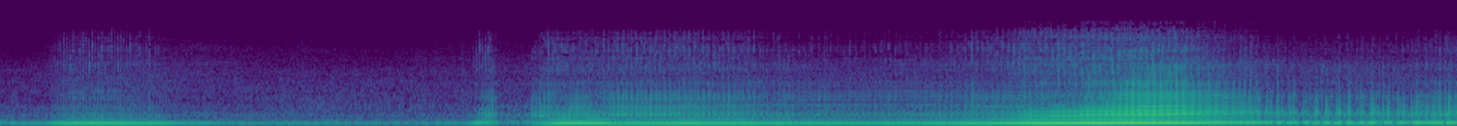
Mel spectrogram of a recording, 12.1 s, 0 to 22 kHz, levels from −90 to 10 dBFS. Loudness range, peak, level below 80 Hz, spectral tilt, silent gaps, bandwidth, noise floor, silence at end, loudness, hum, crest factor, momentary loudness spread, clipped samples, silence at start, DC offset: 14 LU; -8 dBFS; -58 dBFS; -8.5 dB/octave; none; 7.6 kHz; -48 dBFS; 0 s; -28 LUFS; none; 20 dB; 25 LU; under 0.1%; 0 s; under 0.1%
